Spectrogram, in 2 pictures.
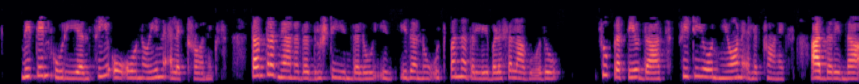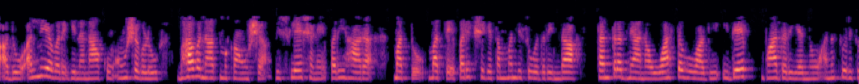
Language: Kannada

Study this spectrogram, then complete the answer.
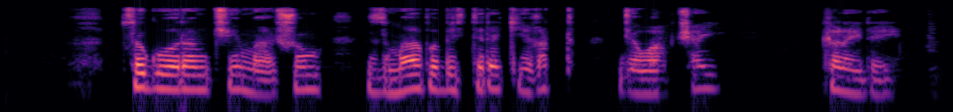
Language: Pashto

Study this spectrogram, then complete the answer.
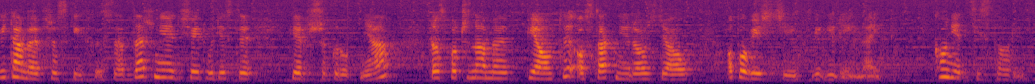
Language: Polish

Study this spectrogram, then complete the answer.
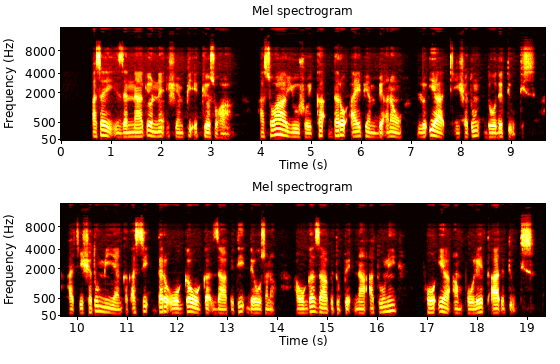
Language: Wolaytta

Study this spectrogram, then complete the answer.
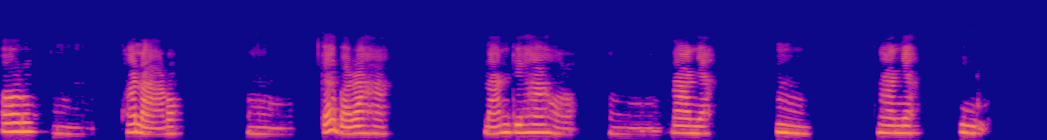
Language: Igbo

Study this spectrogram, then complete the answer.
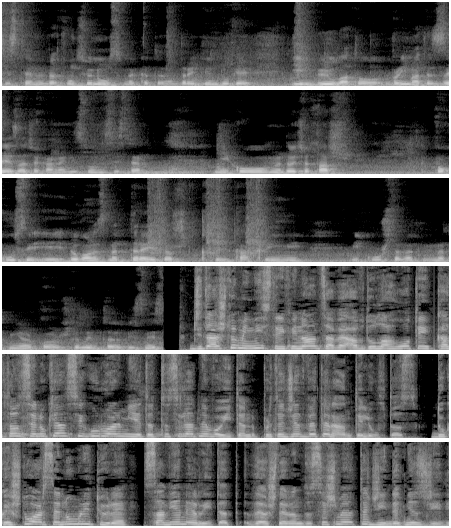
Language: Romanian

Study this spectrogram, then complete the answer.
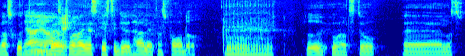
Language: Swedish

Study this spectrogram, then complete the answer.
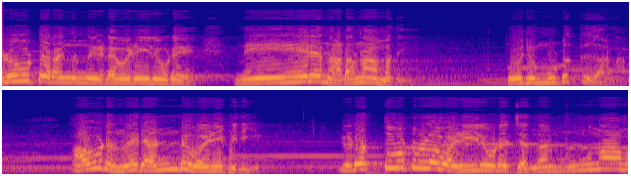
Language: Malayalam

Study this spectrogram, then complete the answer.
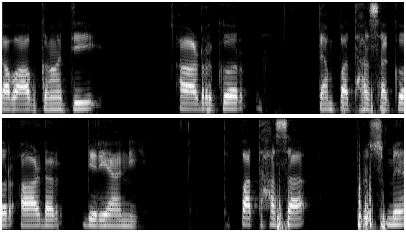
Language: Kashmiri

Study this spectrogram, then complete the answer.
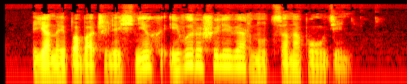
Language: Belarusian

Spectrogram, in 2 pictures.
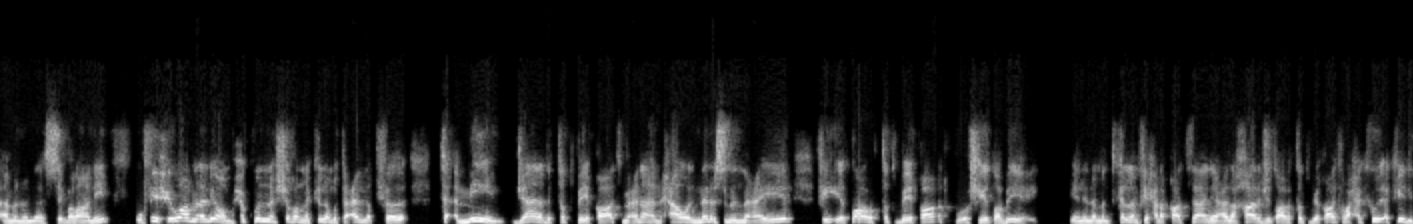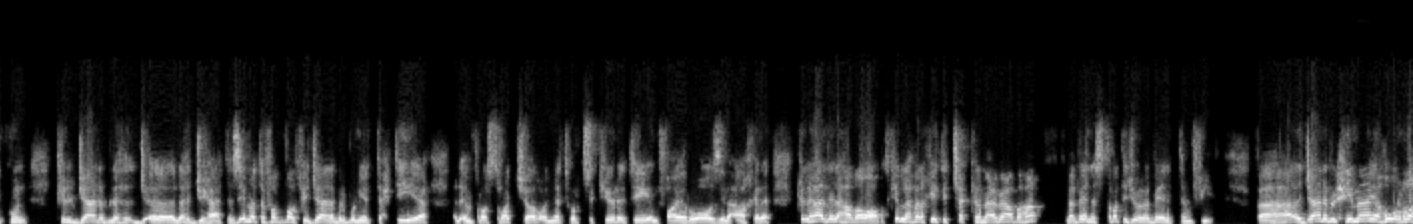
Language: Arabic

